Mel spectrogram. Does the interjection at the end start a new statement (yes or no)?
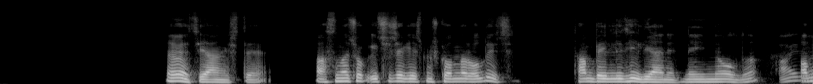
no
